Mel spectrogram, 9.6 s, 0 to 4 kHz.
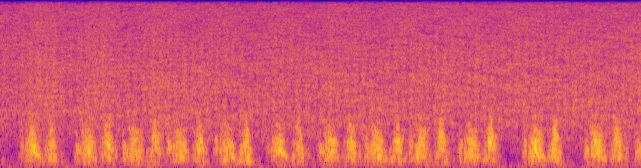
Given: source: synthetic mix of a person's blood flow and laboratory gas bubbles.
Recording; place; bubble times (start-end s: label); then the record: Doppler ultrasound of blood flow; precordium
no bubbles
From the record:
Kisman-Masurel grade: 000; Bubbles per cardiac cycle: 0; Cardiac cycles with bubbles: 0%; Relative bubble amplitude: no bubbles discernible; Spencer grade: 0 (complete lack of bubble signals)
